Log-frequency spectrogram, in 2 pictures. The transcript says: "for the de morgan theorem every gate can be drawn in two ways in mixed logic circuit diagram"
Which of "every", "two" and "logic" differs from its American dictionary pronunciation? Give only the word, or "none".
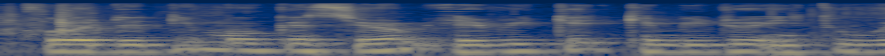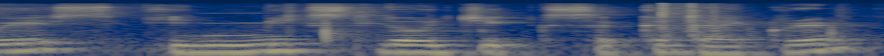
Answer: every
